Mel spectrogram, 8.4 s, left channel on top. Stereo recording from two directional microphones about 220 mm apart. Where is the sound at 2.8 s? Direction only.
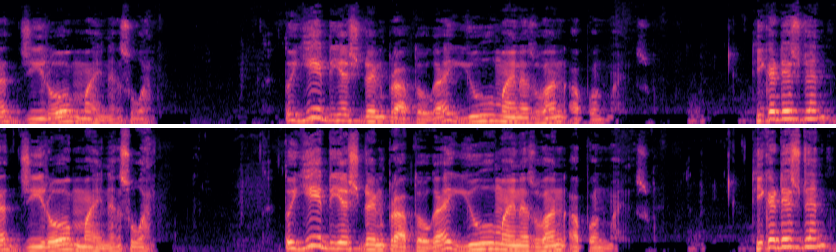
45° right (ahead or behind).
